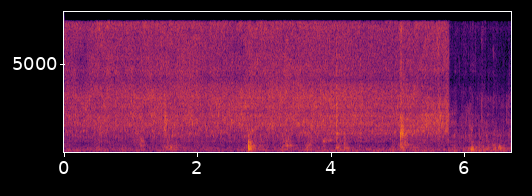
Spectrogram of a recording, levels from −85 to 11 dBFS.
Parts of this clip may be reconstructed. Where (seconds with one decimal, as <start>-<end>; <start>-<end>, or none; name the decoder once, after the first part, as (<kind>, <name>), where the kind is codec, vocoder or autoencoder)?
0.0-3.9 (codec, HILCodec); 4.9-6.7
